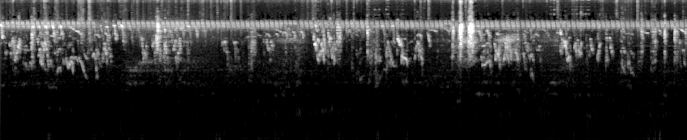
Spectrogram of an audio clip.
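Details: Budgerigars chattering in a steady stream of high, scratchy chirps and short warbled notes, with a brief louder burst near the seven-second mark and a thin steady whine underneath.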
